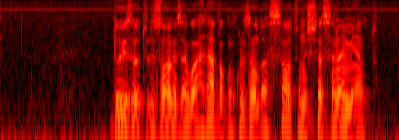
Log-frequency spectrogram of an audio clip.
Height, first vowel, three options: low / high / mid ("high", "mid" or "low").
mid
